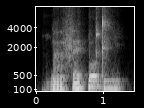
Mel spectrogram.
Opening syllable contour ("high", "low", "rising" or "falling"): low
